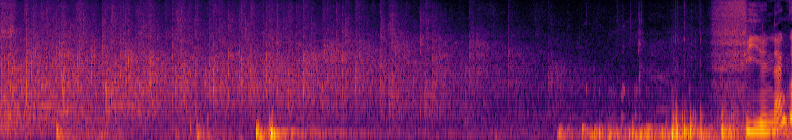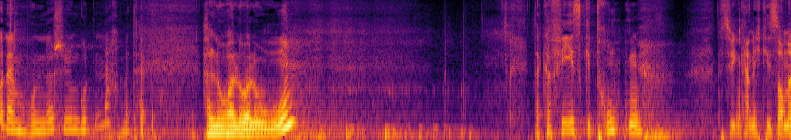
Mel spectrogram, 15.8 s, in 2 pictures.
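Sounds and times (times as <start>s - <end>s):
audience whooping: 0.0s - 5.8s
audience applause: 0.0s - 6.9s
speech: 7.4s - 11.0s, 13.4s - 14.6s, 15.2s - 15.8s.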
